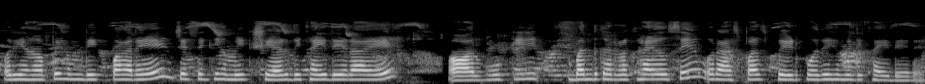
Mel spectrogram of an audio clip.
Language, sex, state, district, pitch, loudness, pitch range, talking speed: Hindi, female, Rajasthan, Jaipur, 230 Hz, -18 LUFS, 220-235 Hz, 220 wpm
